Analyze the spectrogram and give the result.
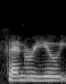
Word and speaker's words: Senryu: How do you say Senryu? – Senryu? Is that how you say it? – Yeah, that's how I say it. Senryu.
